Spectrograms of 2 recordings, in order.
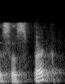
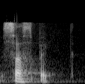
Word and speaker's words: suspect: طيب الكلمة دي لما بتيجي كverb بتتنطق suspect، ولما بتيجي كnoun بمعنى الشخص المشتبه فيه هنقول suspect.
